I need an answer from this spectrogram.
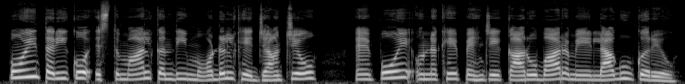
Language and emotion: Sindhi, neutral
